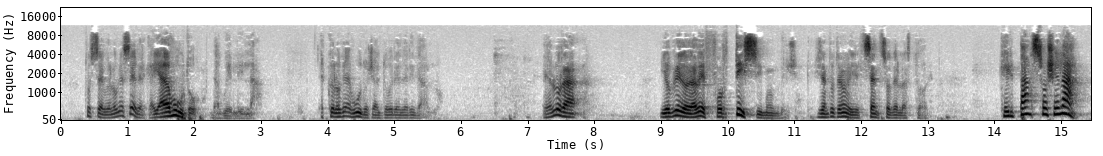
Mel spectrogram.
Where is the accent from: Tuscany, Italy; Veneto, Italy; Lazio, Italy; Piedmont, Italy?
Lazio, Italy; Latina; born there; sono nato a Latina, fossi nato a Marzabotto avrei scritto cose diverse, ovviamente, no?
